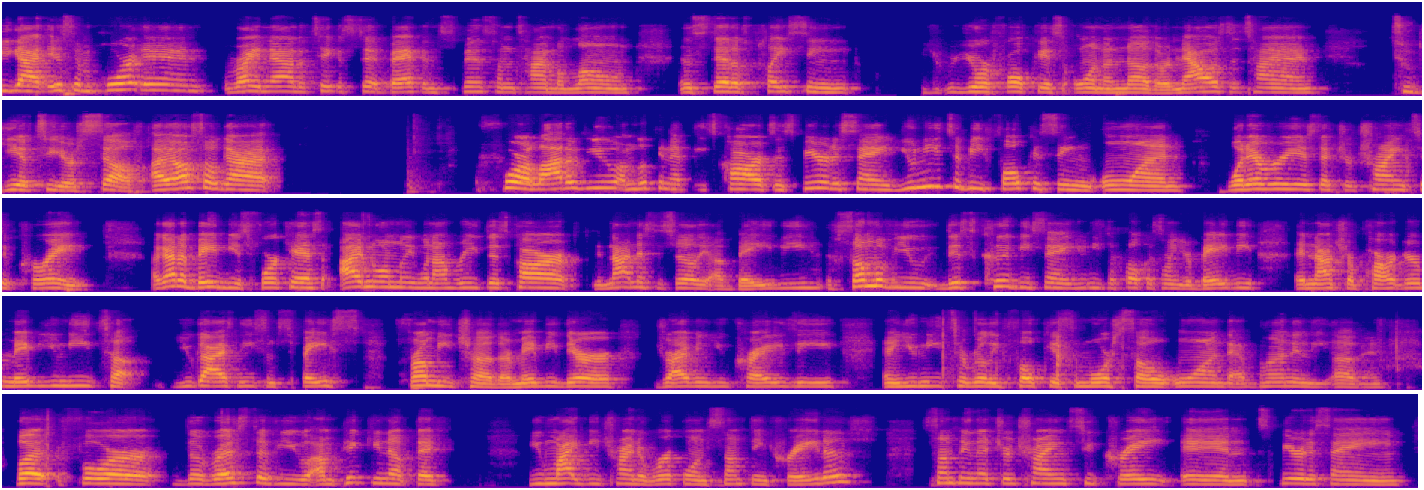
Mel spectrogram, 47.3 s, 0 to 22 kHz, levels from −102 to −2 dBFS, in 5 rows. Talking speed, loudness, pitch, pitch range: 200 wpm, -29 LUFS, 185 Hz, 170-205 Hz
